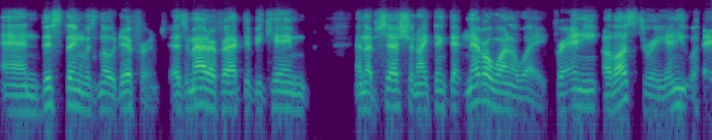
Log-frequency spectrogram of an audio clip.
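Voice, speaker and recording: A man with an American accent talks at a very fast pace in a medium pitch with a bright, sharp tone. His intonation is fairly even, and the sound is dry and close with no echo. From Hoboken, New Jersey. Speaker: musician, band drummer. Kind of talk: oral history interview.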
